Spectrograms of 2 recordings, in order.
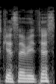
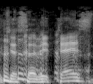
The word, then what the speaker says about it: Cassavetes: Normalement, je crois qu'on prononce Cassavetes à cause de ses origines grecques, mais on me reproche parfois de dire Cassavetes parce que ça fait snob.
